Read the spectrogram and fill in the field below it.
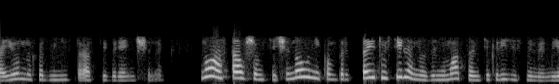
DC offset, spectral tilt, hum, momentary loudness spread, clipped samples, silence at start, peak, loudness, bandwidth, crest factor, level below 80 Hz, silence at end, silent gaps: under 0.1%; -6.5 dB/octave; none; 13 LU; under 0.1%; 0 s; -8 dBFS; -24 LUFS; 6.2 kHz; 18 dB; -70 dBFS; 0 s; none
